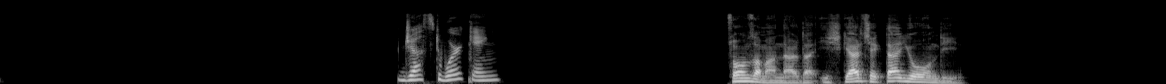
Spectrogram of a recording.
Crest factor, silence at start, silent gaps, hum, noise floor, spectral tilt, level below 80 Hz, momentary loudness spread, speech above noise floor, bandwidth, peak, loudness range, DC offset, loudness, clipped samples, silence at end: 22 dB; 4 s; 5.15-7.27 s; none; under -90 dBFS; -6.5 dB/octave; -42 dBFS; 12 LU; over 72 dB; 11.5 kHz; -2 dBFS; 7 LU; under 0.1%; -18 LUFS; under 0.1%; 2.05 s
